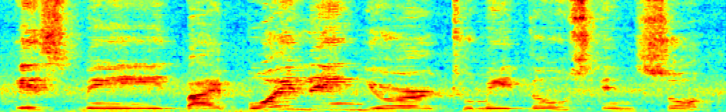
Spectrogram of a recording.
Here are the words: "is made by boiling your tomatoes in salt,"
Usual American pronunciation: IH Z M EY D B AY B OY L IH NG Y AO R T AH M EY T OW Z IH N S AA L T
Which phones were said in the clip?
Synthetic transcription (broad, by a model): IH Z M EY D B AY B OY L IH NG Y AO R T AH M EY T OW S IH N S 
